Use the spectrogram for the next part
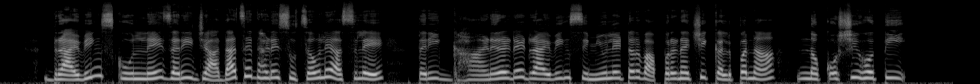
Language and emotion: Marathi, disgusted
